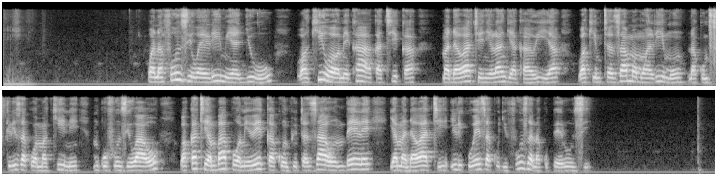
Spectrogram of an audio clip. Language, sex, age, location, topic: Swahili, female, 18-24, Dar es Salaam, education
